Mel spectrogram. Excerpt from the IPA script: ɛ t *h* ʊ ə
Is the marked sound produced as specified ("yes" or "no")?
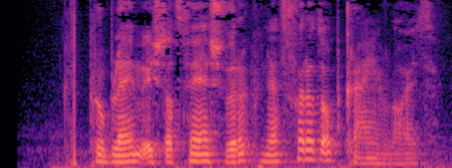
no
